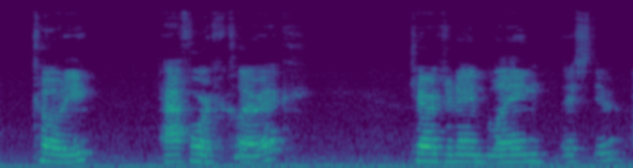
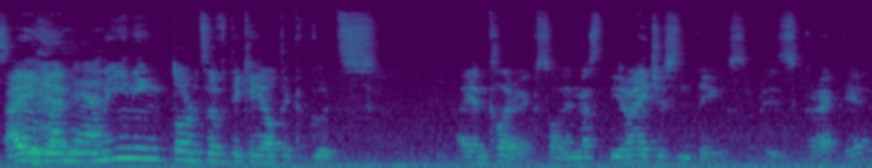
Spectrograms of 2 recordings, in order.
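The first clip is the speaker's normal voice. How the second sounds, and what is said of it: Put-on Russian accent. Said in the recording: “I think today I will be doing the Russian accent.”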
